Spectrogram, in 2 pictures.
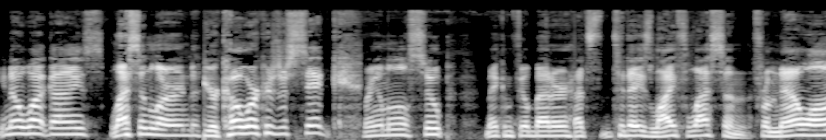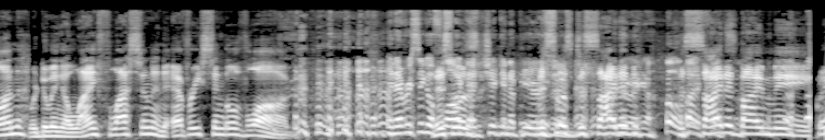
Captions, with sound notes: You know what guys, lesson learned. Your coworkers are sick, bring 'em a little soup make 'em feel better. That's today's life lesson. From now on, we're doing a life lesson in every single vlog. (all laugh) - In every single vlog that Chicken appears in. - This is decided by me.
